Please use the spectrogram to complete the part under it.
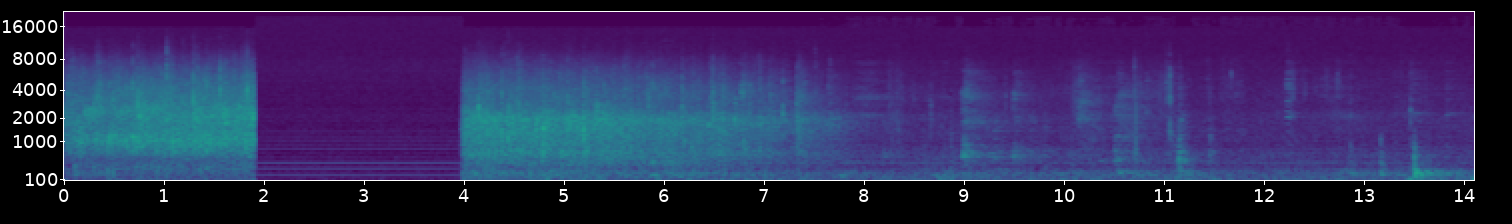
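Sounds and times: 
audience applause welcoming guests on stage: 0.0 - 2.0, 4.0 - 8.5.

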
